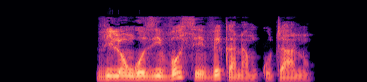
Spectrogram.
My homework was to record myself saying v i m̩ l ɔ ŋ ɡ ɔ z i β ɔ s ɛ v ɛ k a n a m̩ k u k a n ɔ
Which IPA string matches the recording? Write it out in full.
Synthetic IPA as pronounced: v i l ɔ ŋ ɡ ɔ z i v ɔ s ɛ v ɛ k a n a m̩ k u t a n ɔ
